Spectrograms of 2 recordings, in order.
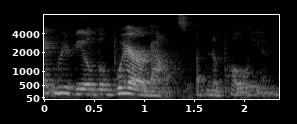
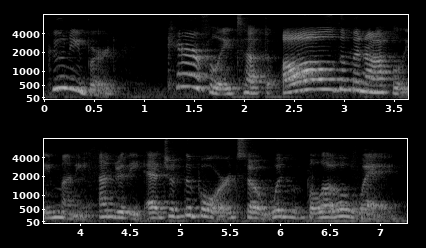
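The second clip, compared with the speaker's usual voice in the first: plain reading voice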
